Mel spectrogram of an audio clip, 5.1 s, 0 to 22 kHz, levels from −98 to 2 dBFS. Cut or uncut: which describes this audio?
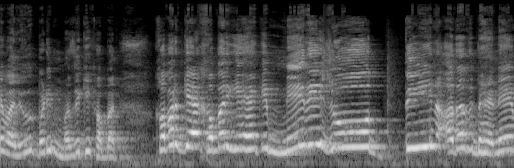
uncut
